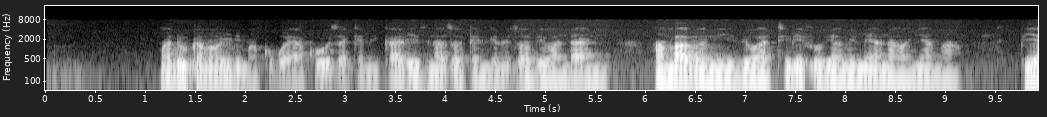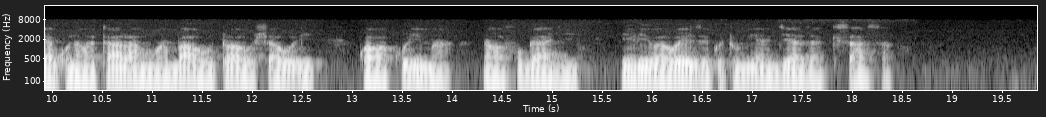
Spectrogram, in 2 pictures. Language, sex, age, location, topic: Swahili, male, 36-49, Dar es Salaam, agriculture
